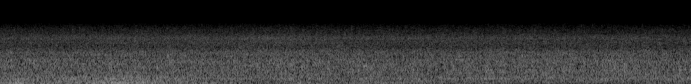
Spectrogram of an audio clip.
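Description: Heavy rain falling steadily, an even wash of noise with no thunder or other distinct events.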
